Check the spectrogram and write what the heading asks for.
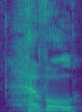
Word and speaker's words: hevel: One of my favorite words that others have used too for describing this Hebrew word, hevel, H-E-B-E-L, pronounced hevel with a V.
